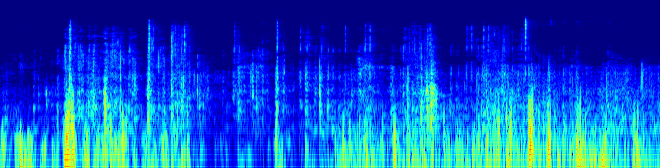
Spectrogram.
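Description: Mountain bike rattling down a rough dirt trail: a dense, irregular clatter of clicks and knocks as it rides over stones and bumps, with the loudest knocks about a second in and about two seconds before the end.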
